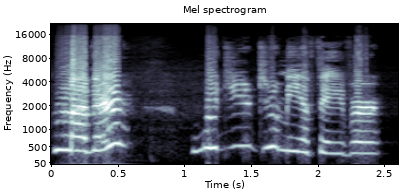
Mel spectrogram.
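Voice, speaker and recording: A woman playing an excited little girl. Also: very high-pitched, normal speed, dry recording. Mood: pleading. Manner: childlike and pleading.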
